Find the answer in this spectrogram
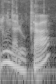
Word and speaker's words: Luna: Luna, ça se prononce ou mais c'est un u, hein.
